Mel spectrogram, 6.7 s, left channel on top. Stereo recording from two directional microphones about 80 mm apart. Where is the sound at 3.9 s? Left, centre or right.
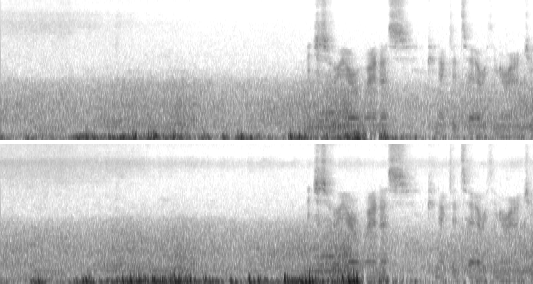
Right.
